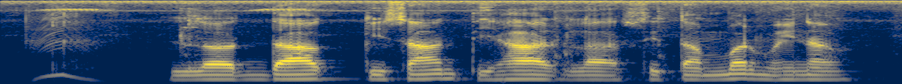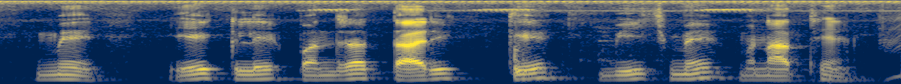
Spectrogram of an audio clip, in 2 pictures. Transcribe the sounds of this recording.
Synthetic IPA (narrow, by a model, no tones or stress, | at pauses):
ləd̪aːkkɪsaːnt̪ɪɦaːɾlasɪt̪ə̃mbəɾməɦina | mẽ | eːklepə̃nd̪ɾət̪aːɾik | kebiːt͡ʃmẽmənaːt̪ɦɛ̰̃ː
